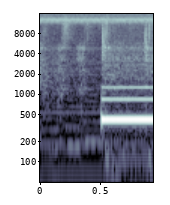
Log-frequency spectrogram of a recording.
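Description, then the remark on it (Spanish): A steady electronic telephone ringing tone on an outgoing call cuts in abruptly halfway through and holds loud and unbroken to the end after a quiet, murmuring start. “Sí, sí, estamos escuchando, estamos escuchando el teléfono sonar.”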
